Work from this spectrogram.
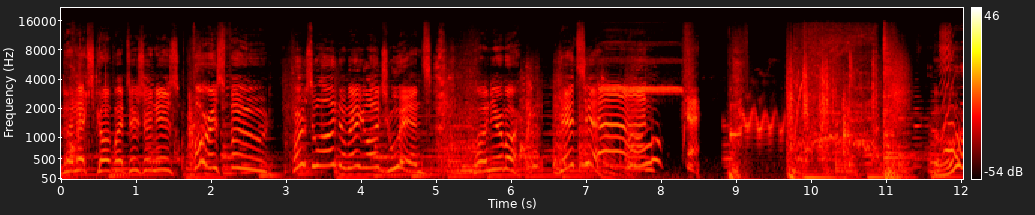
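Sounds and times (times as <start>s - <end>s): wobbling warbling tone: 8.8s - 9.9s.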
